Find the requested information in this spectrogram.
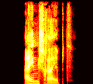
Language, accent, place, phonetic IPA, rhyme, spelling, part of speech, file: German, Germany, Berlin, [ˈaɪ̯nˌʃʁaɪ̯pt], -aɪ̯nʃʁaɪ̯pt, einschreibt, verb, De-einschreibt.ogg
- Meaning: inflection of einschreiben: 1. third-person singular dependent present 2. second-person plural dependent present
